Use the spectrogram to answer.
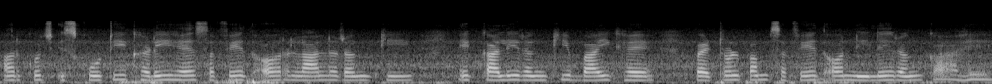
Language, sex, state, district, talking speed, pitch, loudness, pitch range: Hindi, female, Maharashtra, Mumbai Suburban, 145 wpm, 200 Hz, -20 LUFS, 195-205 Hz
